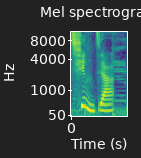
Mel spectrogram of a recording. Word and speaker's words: 亲家: Chinja. – But no, Ah. – it's pronounced 亲家. This 亲 in Chinese has two pronunciations.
